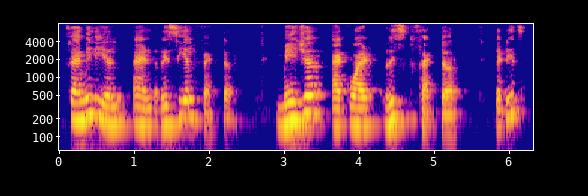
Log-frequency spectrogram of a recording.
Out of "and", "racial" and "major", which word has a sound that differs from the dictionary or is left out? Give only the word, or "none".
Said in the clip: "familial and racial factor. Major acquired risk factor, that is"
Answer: racial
